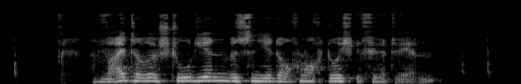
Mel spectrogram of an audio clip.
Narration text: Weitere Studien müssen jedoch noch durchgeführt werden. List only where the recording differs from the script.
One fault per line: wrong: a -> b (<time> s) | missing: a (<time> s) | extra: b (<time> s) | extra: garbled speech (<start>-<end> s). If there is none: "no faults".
no faults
